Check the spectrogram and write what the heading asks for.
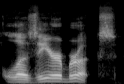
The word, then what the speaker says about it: Lotzier Brooks: 44 is Lotzier Brooks. Lotzier Brooks. Notice I said Lotzier if you were here for the pronunciation His show. nickname is Lots, though. His nickname is Lots, but Lotzier Brooks.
